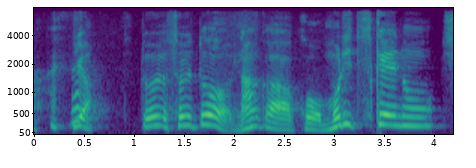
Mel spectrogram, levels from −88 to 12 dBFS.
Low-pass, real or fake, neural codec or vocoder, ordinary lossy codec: 7.2 kHz; fake; vocoder, 44.1 kHz, 128 mel bands every 256 samples, BigVGAN v2; none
